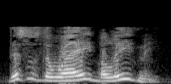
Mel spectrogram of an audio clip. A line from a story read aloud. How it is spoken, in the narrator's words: pleads the man with his words now distinct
